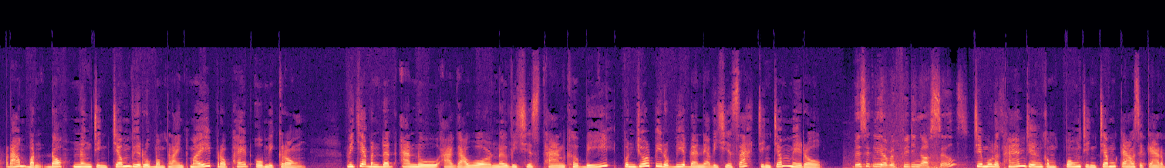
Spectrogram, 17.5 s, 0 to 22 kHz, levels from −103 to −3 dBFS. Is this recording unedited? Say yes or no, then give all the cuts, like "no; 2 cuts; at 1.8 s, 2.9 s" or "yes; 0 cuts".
yes; 0 cuts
